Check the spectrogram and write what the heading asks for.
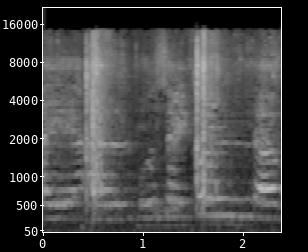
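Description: Women singing a Tamil kummi folk song together, unaccompanied, with a sharp group hand clap about once a second keeping the dance's beat; two claps fall in these two seconds.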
